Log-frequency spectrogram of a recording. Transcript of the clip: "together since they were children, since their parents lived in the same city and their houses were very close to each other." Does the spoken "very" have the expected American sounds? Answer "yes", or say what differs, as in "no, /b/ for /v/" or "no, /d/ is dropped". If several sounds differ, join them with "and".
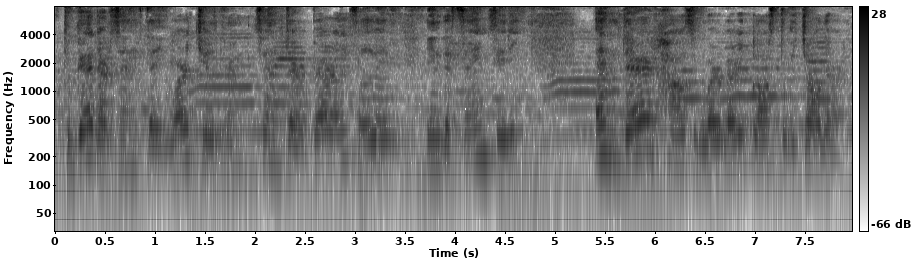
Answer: yes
